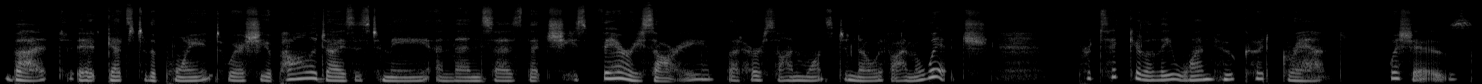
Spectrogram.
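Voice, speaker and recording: Soft, breathy, unhurried playful girlfriend played by a woman. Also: on the low side, dry recording, clean studio sound, heavily acted. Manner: soft, breathy, often half-whispered, unhurried, giggly. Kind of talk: ASMR girlfriend roleplay, intimate storytelling.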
